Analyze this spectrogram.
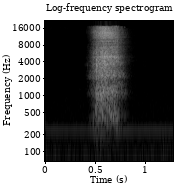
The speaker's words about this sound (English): That. That. A sniff. That'll do it.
